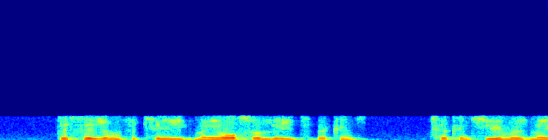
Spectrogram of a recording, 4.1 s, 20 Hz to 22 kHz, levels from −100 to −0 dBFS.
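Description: A speech clip with tandem speech coding throughout. The sound is rough, muffled and warbly, with nothing above 3.8 kHz. Each coder re-encodes the last one's damaged output. This fits three speech codecs in a row, likely G.729A, GSM full rate and CVSD.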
